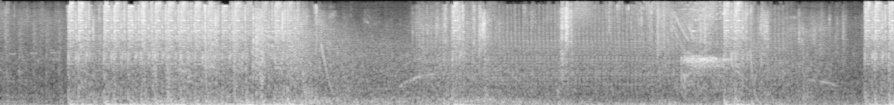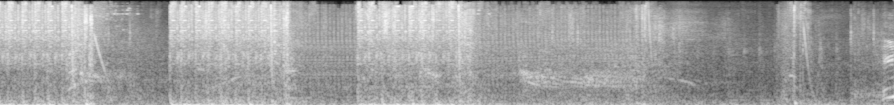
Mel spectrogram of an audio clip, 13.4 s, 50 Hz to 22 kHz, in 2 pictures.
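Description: Turret fire in Mass Effect 3 on Eden Prime: sustained loud rapid gunfire bursts, close and heavy, broken by short pauses between volleys, with thuds and impacts mixed in.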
